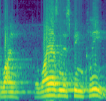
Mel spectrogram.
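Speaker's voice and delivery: plain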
